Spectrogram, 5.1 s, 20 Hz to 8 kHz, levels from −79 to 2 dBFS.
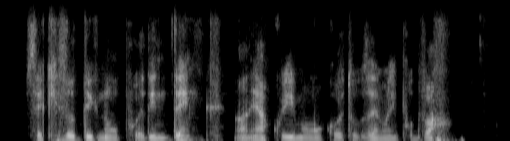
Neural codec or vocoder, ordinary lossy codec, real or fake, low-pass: none; Opus, 16 kbps; real; 7.2 kHz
